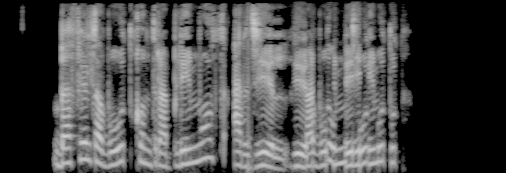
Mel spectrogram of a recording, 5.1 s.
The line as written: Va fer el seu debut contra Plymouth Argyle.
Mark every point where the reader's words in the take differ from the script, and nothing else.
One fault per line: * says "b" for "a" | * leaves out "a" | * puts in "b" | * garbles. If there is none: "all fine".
* leaves out "seu"
* garbles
